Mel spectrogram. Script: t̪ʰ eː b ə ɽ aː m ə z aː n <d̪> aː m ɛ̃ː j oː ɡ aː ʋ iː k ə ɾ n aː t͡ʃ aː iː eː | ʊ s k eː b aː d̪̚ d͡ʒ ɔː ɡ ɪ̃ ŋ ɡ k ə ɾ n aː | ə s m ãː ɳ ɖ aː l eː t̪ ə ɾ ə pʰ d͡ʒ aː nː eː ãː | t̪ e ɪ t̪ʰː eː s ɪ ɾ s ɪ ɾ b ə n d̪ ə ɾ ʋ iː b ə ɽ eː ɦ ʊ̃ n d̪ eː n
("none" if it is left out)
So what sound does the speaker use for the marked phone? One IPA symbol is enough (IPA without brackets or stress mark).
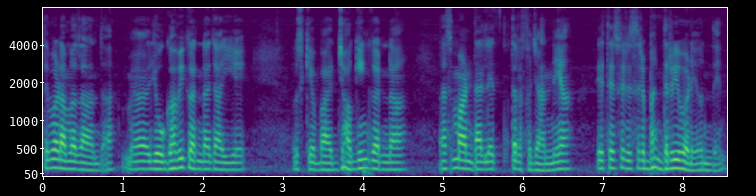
d̪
